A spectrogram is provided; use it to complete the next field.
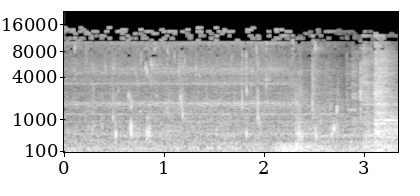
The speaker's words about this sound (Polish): Akurat musieliśmy do basenu węże wkładać. Pompujemy swoją pompą taką przenośną, pływającą.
